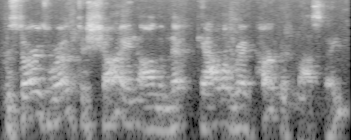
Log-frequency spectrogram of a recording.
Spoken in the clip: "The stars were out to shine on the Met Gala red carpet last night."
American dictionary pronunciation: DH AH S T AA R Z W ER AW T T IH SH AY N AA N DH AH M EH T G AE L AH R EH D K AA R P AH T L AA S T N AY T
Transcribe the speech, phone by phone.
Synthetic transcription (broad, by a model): DH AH S T AA R Z W ER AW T T IH SH AY N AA N DH AH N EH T G AE L AH R EH D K AA R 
